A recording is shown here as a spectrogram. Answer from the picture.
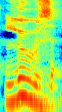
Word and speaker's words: lose: I don't lose it notice that the last sound in this word is Z lose another meaning is to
